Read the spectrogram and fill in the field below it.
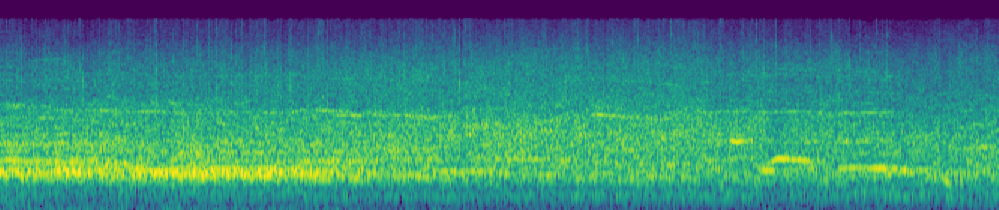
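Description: A crowd at a beatbox battle event applauds loudly and continuously for the whole stretch, dense clapping with faint cheers mixed in.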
